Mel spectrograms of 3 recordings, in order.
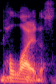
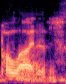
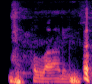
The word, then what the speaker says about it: Paulides: So nobody says that guy's name right. Nobody. Yeah, David Paulides, David. I hear a lot. I got some missing teeth, so I can't pronounce anything right. Ladies a lot. Nobody ever gets it right. It's David Paulides, ladies and gentlemen.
